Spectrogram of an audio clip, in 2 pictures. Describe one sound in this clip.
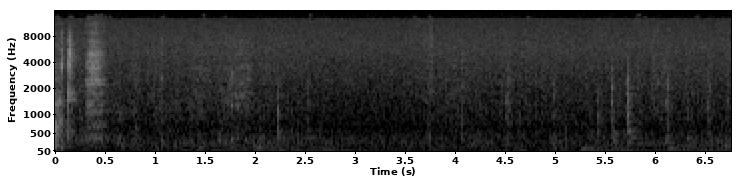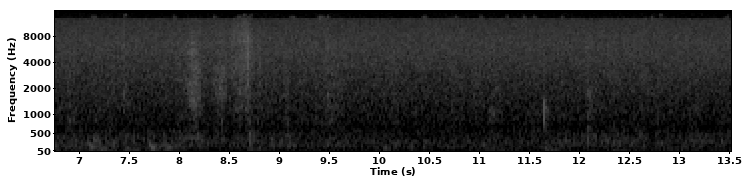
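A cloth rubs and squeaks faintly against a glass board.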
